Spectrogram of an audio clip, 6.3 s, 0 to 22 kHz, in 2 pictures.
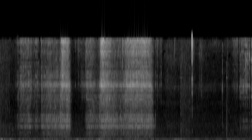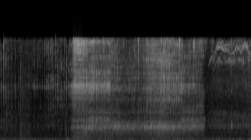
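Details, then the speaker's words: Car door after lubricating hinges with Rexco 50: door swings open and shut with soft clicks and rustle, no squeak, much lighter to move. "ini nih kalau misalkan udah dikasih ini Jadi lebih enteng guys Ini kalau misalkan kita buka tutup nih jauh lebih enteng"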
